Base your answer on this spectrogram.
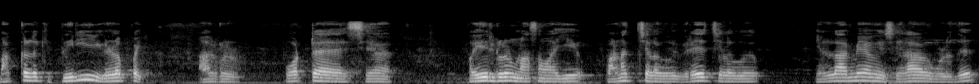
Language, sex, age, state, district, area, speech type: Tamil, male, 45-60, Tamil Nadu, Perambalur, urban, spontaneous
